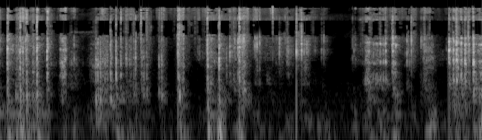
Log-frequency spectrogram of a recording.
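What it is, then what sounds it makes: Bar of soap being scraped. A metal blade scrapes and shaves the surface and edge of a solid pink bar of soap held in the hand. The sound is a run of quick, crisp, bright scraping ticks and rasps, with short pauses between bursts.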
